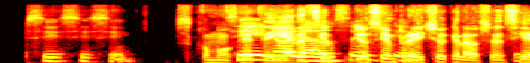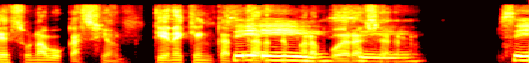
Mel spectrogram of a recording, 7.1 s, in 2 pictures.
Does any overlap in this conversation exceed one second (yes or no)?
yes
